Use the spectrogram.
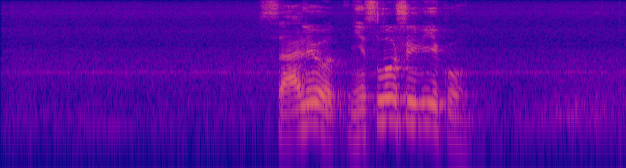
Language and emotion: Russian, positive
